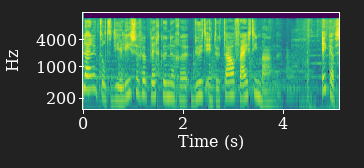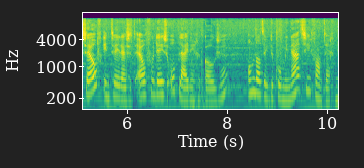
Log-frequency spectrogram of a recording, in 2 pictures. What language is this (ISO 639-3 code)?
nld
